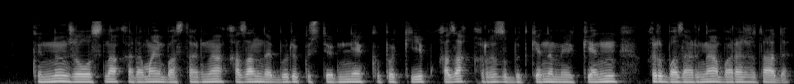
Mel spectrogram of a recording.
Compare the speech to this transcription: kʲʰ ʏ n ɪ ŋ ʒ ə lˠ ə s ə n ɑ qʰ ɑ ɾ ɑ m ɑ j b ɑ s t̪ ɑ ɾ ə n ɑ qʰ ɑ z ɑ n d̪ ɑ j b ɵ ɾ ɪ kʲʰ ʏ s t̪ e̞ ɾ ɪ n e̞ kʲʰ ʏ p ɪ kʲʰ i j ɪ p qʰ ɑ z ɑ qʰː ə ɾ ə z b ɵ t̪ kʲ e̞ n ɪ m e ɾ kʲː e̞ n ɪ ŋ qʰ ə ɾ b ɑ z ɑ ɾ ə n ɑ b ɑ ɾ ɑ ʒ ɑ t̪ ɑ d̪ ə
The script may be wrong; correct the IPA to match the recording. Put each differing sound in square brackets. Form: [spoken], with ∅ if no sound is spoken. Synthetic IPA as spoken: kʲʰ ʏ [nː] ɪ ŋ ʒ ə lˠ ə s ə n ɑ qʰ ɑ ɾ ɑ m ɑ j b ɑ s t̪ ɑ ɾ ə n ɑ qʰ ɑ z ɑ n d̪ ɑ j b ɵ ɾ ɪ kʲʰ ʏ s t̪ e̞ ɾ ɪ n e̞ kʲʰ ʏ p ɪ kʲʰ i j ɪ p qʰ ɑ z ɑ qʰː ə ɾ ə z b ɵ t̪ kʲ e̞ n ɪ m e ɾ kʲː e̞ n ɪ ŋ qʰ ə ɾ b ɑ z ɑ ɾ ə n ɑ b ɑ ɾ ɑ ʒ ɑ t̪ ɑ d̪ ə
